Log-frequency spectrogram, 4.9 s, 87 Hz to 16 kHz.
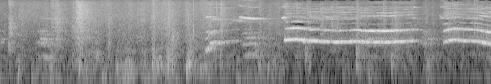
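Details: Female Dobermann puppy of good pedigree, born on 9 June, indoors: after a couple of seconds of rustling and faint yips, it gives drawn-out, high, thin whining cries that hold steady, then break off and start again.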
